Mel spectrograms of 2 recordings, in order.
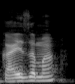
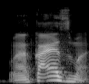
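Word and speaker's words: chiasma: Crossing over, সেটা মিওসিসে ঘটে এবং কাইজামা, তাই না? কাইজামা গঠিত হয়। কায়াজমা, অ্যাকচুয়ালি প্রোনাউন্সিয়েশনটা হচ্ছে কায়াজমা।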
